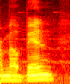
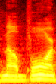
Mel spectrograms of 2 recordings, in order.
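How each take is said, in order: First: It is said imitating an Australian accent. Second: It is said in an American accent. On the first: "It's like more of a Melbourne" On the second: "every time I said Melbourne, people were like, no"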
